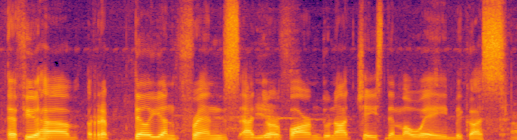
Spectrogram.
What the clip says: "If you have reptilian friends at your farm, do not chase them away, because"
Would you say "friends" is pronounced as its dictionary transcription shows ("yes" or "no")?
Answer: no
